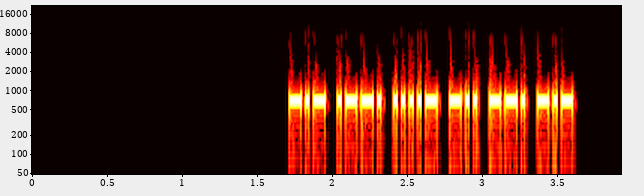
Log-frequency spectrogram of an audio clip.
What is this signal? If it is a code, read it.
Morse code, heard as a keyed tone, about 44 wpm, 700 Hz. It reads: KP4DGK
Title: USA Call Signs - 6 Characters - Repeated 2x - 45wpm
